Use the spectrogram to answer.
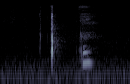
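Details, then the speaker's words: Young child with a single sharp, sudden hiccup followed by a brief voiced sound in a quiet room: hiccup. "how do you cope how do you cope with hiccups it just doesn't seem fair"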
